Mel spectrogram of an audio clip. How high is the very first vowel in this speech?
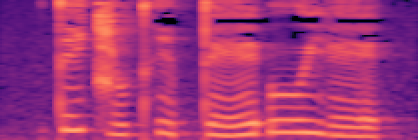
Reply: high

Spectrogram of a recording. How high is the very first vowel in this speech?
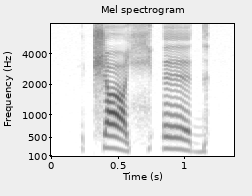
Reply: low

